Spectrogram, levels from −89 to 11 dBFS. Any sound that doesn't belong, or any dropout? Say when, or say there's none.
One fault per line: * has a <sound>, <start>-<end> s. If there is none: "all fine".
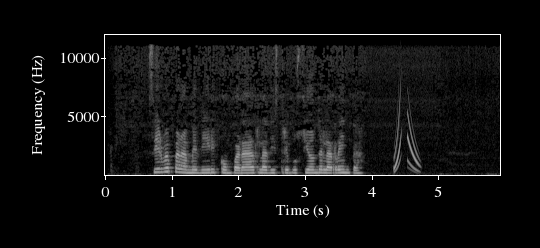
* has a chirp, 4.3-4.8 s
